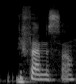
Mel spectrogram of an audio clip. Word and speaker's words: IFMSA: Ten skrót, ta instytucja, o której powiedziałaś, dla mnie był dziwny, bo jest IFMSA, ale mówisz, że się wymawia IFEMSA. – IFEMSA, okej, okay, no to trochę łatwiejsze.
